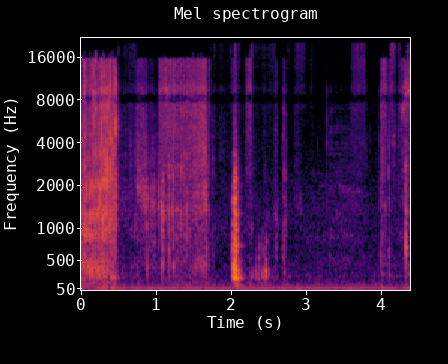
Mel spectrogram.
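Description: Oracle cards riffle and slide in a short, soft shuffle up close, followed by quieter scattered card taps and flicks.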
